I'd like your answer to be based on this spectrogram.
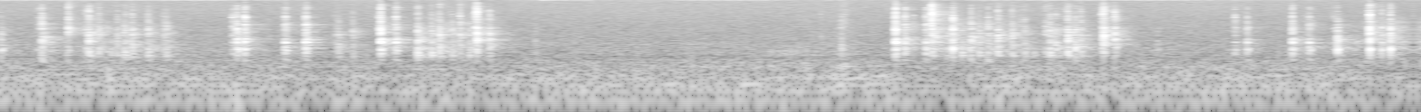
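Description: Rapid bursts of computer keyboard typing while entering git commands, close and fairly quiet, in clustered runs separated by short pauses, no talking.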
